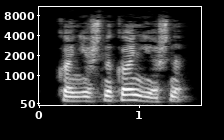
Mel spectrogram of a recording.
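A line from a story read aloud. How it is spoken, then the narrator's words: Muttered. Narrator (Russian): пробормотал Олег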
